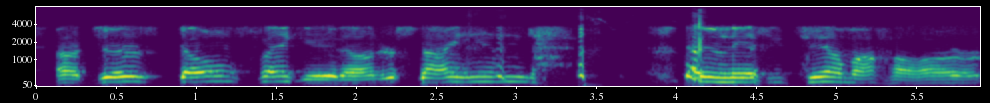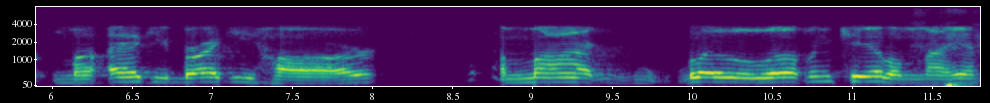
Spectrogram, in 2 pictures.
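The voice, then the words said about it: Sung with a country twang. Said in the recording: “You got a little twang in you.”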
